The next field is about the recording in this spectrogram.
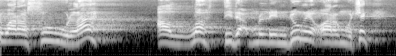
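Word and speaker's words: وَرَسُولُهُ: Ada orang baca Quran salah. Innallaha bari'um minal musyrikin wa rasulih. Allah tidak melindungi orang musyrik dan tidak melindungi rasulnya. Salah. Yang benar bacanya innallaha bari'um minal musyrikin wa rasulah. Allah tidak melindungi orang musyrik dan Rasulullah pun tidak melindungi orang musyrik. Warasulah bacanya, jangan warasulih.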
